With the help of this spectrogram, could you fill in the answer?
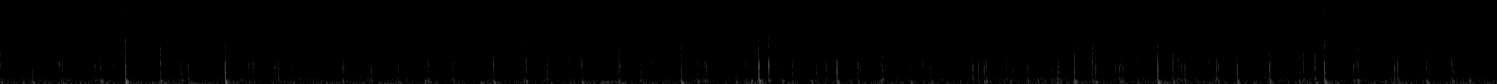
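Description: Slow nail-tip tapping with both hands on a white textured leather zip makeup pouch. Many short, dry, soft taps with almost no ring sound over a quiet, steady low rumble throughout.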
